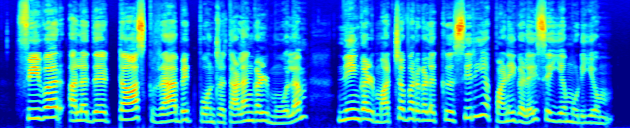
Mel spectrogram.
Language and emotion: Tamil, neutral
